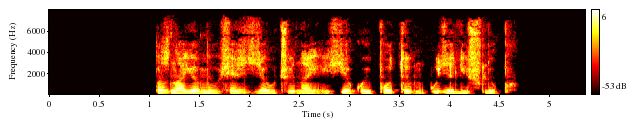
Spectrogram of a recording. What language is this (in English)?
Belarusian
